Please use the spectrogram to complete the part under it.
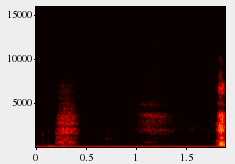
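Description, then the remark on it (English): A voice imitates heavy breathing, mimicking a stepsister character played by Emily Perkins in Another Cinderella Story: three breathy, hissing huffs, fairly loud, with the last one sharpest. No words are spoken. “She's like breathing heavy.”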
